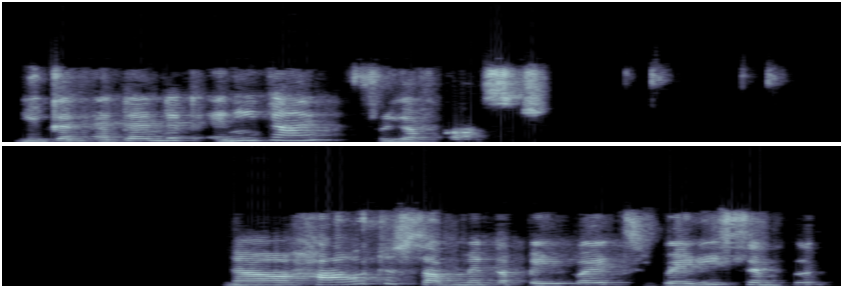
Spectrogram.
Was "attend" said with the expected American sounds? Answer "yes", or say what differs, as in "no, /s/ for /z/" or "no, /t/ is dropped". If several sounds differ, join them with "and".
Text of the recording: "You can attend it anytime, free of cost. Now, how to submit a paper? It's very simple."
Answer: yes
